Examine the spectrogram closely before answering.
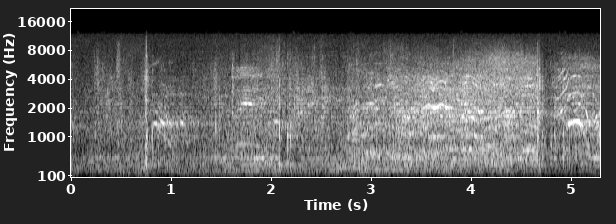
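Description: A tennis ball is struck with a racket with sharp pops.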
